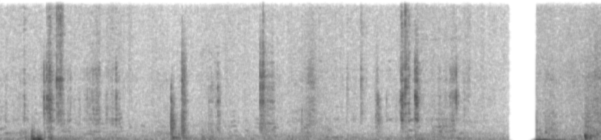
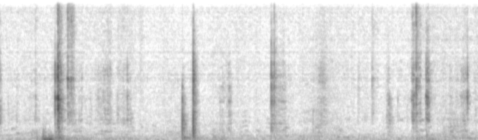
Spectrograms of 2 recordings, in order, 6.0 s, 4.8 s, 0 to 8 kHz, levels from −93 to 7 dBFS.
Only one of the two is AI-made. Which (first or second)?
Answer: second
